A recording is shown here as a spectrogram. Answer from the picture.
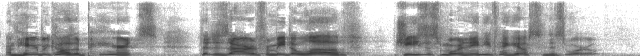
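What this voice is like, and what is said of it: Emotional, voice close to tears. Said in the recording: “I'm so sorry that I'm getting emotional”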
